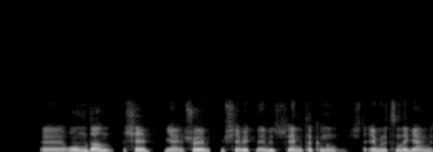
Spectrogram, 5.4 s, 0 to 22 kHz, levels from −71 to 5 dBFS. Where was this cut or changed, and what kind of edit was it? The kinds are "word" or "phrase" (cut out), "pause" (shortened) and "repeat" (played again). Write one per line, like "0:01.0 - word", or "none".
0:01.5 - pause
0:02.6 - word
